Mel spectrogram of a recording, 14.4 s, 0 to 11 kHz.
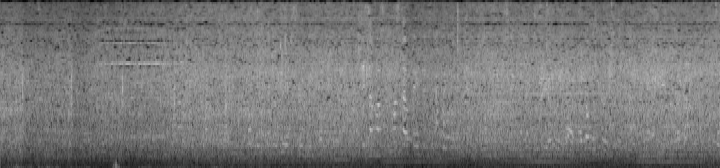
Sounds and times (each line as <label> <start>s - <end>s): crowd 0.0s - 14.4s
